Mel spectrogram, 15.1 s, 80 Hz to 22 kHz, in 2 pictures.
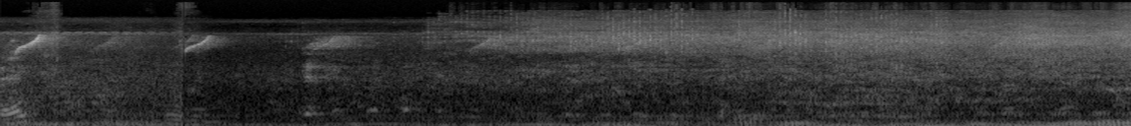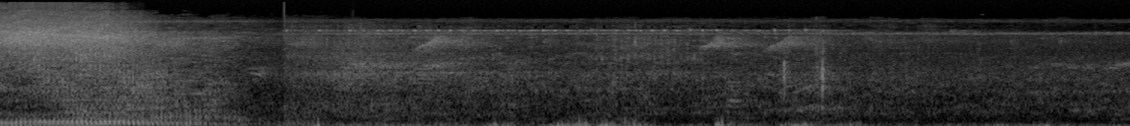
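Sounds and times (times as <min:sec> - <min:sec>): vehicle passing close: 0:03.0 - 0:10.8.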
